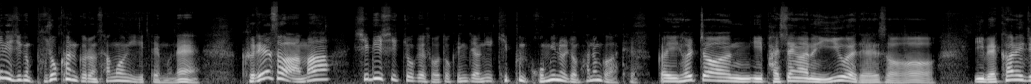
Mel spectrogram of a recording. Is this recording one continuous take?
yes; 0 cuts

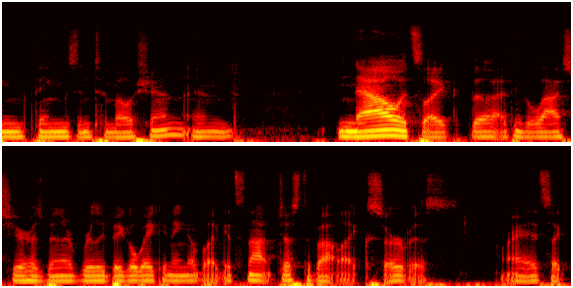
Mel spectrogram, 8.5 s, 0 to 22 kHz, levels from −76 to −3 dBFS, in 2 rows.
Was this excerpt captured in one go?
yes; 0 cuts

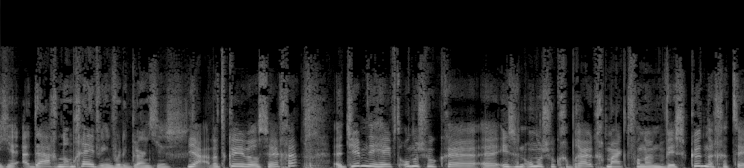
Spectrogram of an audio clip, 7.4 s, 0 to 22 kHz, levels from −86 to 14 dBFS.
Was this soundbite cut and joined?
no; 0 cuts

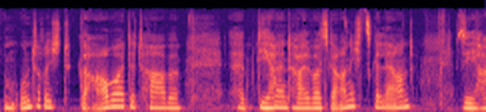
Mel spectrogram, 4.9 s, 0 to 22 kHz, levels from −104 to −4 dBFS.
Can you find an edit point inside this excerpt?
yes; 2 cuts; at 2.7 s, 3.3 s

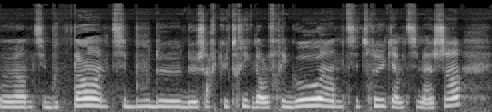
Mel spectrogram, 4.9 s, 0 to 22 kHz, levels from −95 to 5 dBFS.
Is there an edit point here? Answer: yes; 2 cuts; at 1.8 s, 2.5 s

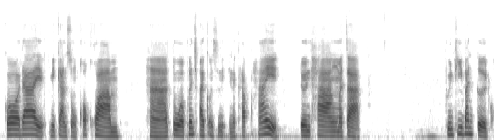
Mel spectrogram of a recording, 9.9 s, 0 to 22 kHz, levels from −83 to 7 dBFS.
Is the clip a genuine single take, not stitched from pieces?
yes; 0 cuts

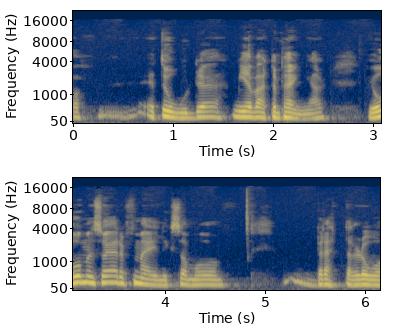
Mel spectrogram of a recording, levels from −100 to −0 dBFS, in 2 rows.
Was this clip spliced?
no; 0 cuts

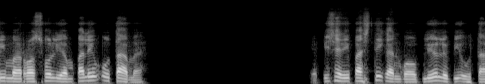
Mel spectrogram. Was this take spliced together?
no; 0 cuts

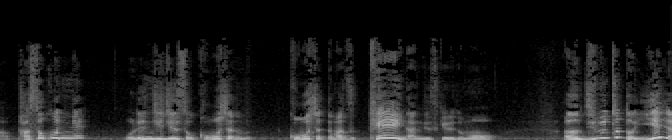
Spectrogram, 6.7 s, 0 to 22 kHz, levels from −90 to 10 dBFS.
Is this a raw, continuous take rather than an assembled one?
yes; 0 cuts

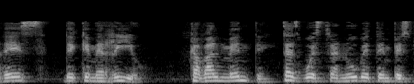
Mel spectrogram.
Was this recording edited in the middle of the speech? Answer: yes; 1 cut; at 2.8 s

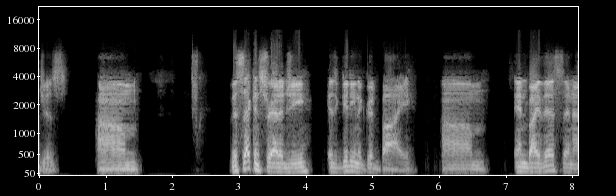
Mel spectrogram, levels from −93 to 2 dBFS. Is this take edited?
yes; 1 cut; at 4.2 s

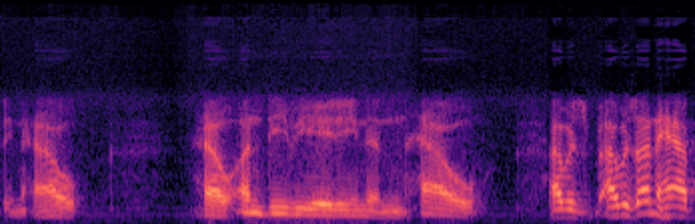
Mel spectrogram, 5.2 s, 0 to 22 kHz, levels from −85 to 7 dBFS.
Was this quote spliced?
no; 0 cuts

